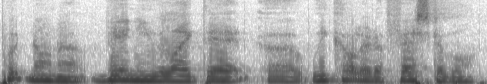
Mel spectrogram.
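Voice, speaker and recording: A man with a Texan accent speaks at a fairly slow pace in a dark, mellow tone that is somewhat breathy. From US South. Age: 70s. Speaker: city council member. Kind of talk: council meeting remarks. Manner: halting, repeats words.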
